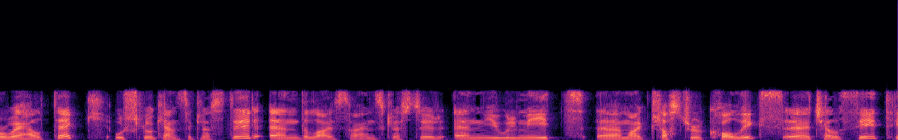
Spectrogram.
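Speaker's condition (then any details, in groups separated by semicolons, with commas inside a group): No condition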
